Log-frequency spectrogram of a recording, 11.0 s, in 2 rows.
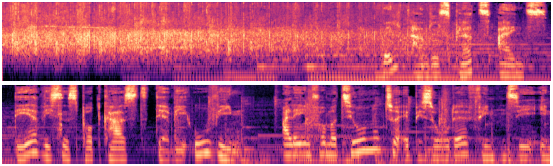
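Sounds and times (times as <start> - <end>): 
audience applause: 0.0 - 5.0
speech: 3.8 - 10.9.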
